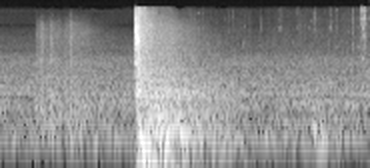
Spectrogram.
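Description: A rifle fires a single loud shot that rings out.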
